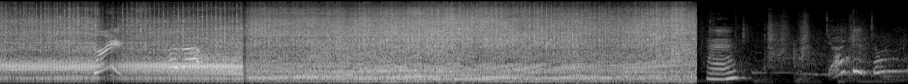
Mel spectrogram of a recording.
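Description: Small dirt bike engine revving at a park, a loud buzzing high-pitched drone with throttle blips, cutting off abruptly near the end, followed by someone talking close by.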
